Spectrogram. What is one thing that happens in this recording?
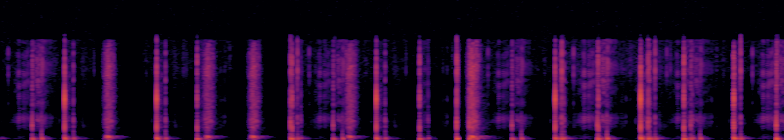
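Game character footsteps patter on stone.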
